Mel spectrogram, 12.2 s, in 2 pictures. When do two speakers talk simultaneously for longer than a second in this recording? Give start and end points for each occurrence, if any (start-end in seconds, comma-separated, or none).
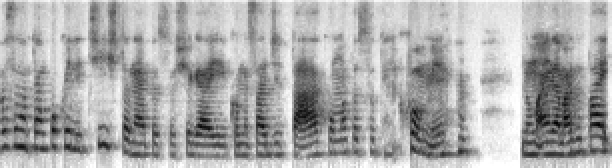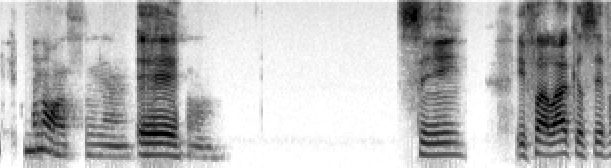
none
